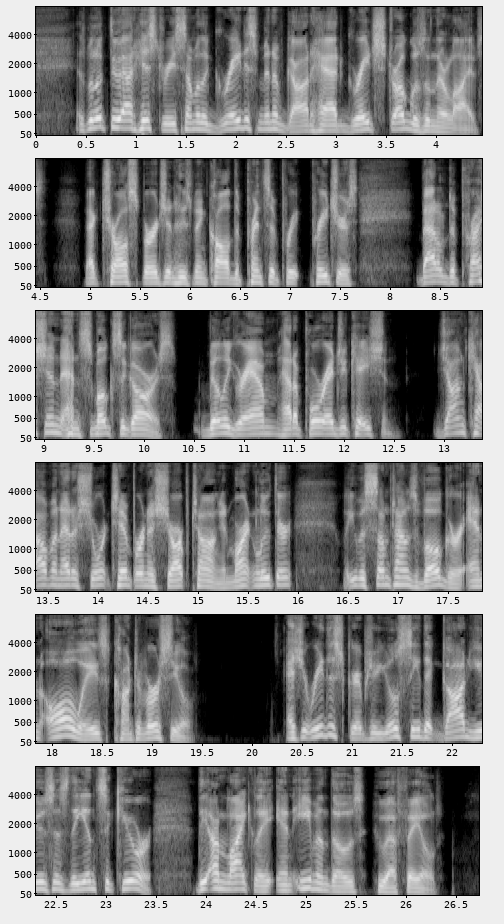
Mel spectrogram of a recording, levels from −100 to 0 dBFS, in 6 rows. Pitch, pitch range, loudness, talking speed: 145 Hz, 125-160 Hz, -19 LUFS, 185 wpm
